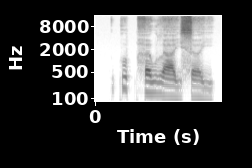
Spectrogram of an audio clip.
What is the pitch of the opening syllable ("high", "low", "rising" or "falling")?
high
